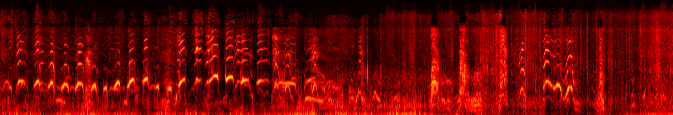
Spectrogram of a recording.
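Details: Puppies in a litter of seven, filmed during an escape by two pups from their play area. Quick repeated high yelps open the recording, then give way to scuffling and scattered noises, with a brief burst of yips near the end.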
